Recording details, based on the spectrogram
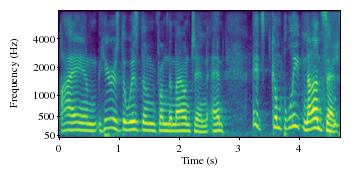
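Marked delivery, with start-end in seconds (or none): none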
